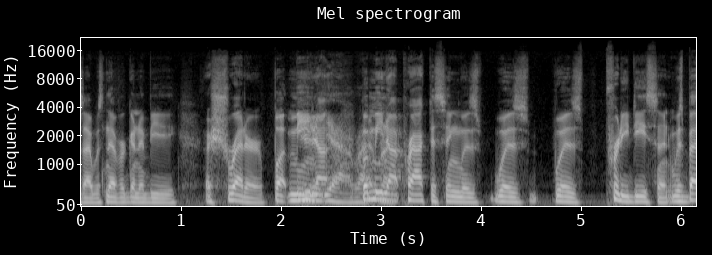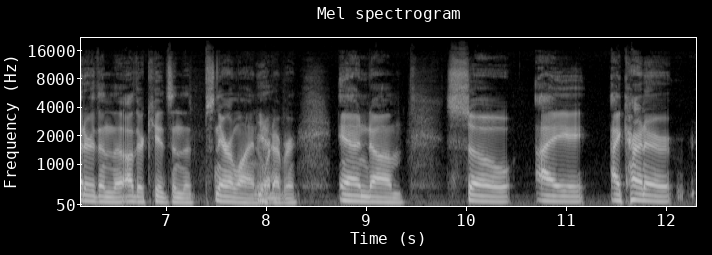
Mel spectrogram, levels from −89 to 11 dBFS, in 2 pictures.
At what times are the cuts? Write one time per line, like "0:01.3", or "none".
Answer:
none

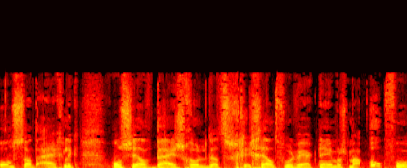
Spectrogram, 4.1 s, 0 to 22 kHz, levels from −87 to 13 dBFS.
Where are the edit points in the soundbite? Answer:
0:02.9

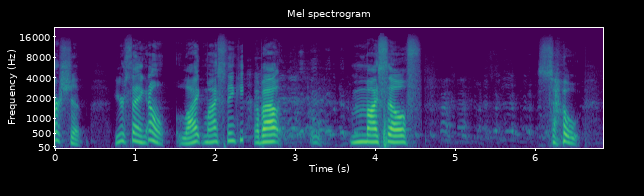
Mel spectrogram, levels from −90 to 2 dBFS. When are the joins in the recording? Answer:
0:01.2
0:02.3

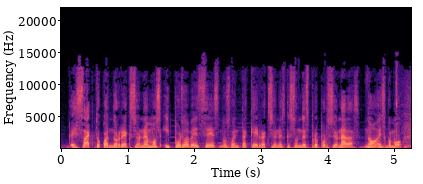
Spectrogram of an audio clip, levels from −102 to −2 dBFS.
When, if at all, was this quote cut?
0:01.8
0:02.5

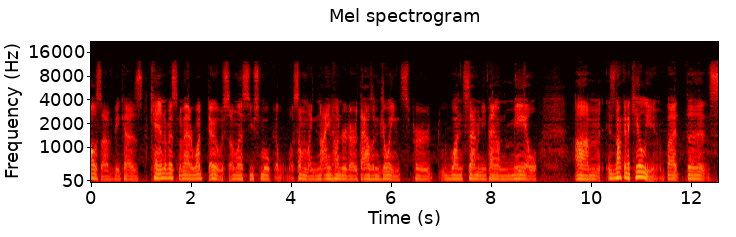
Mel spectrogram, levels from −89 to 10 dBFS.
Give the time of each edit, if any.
0:01.1

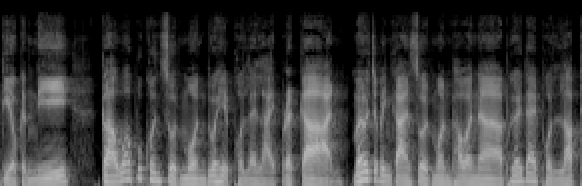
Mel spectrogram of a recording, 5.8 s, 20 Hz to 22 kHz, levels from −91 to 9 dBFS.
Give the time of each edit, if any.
0:03.5

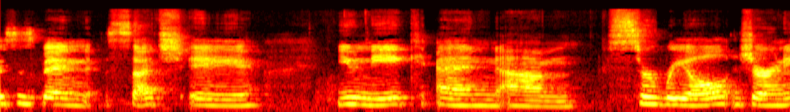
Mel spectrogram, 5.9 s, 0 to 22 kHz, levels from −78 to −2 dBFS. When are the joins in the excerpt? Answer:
none

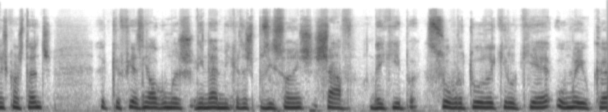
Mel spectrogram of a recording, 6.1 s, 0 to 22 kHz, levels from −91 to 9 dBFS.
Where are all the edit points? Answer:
0:01.1
0:01.9
0:04.2

